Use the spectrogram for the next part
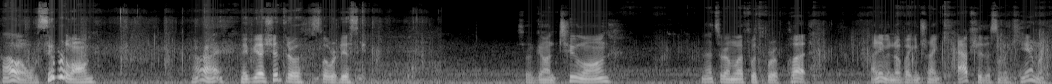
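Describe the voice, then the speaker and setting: A man vlogging outdoors on a desert course, thinking aloud in a relaxed way as he walks between shots. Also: medium pitch, normal speed, pauses often, slight background noise. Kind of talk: casual walk-and-talk commentary. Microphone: handheld phone and gimbal camera.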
